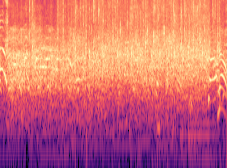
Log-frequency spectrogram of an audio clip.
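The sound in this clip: Studio audience applause as Stevie Wonder appears on stage: dense, steady clapping that stays loud from start to finish.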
